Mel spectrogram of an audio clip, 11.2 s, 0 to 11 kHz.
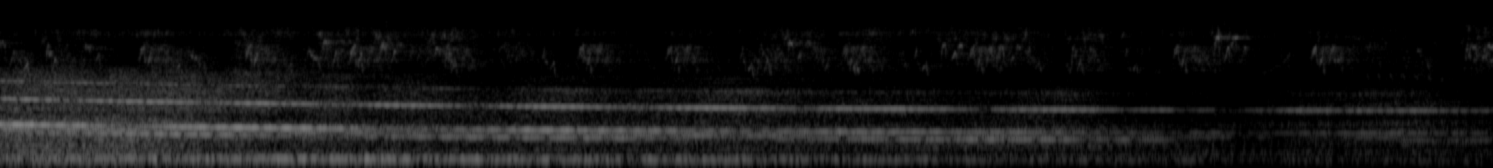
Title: Delta Airlines Airbus A319-114 N330NB DL720 SYR-DTW (FOPP whistling sound)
